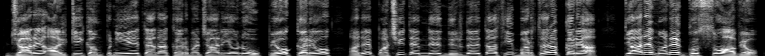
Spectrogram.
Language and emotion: Gujarati, angry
